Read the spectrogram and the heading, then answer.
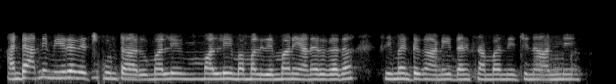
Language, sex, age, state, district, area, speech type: Telugu, female, 30-45, Telangana, Karimnagar, rural, conversation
